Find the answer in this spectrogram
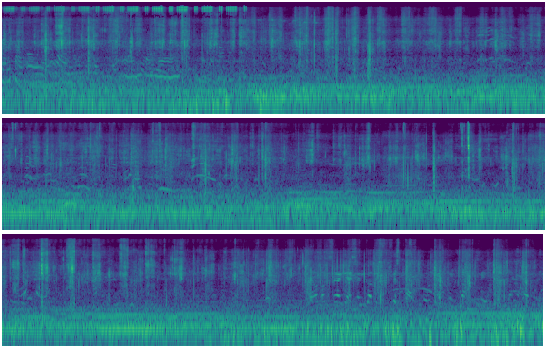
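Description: Indistinct voices of people talking in the background, over a steady low rumble, with scattered short clicks throughout.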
